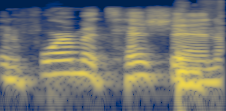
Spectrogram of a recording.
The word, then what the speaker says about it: informatician: Uh, like, what what sort of background makes for a good infomortician? Infomortician. – Yeah. How do you, how do you say that again? – yeah, informatician.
